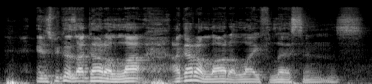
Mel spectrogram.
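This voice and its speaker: A man in his forties with a deep, very dark and mellow tone speaks in a relaxed, candid podcast conversation. His talk is loose and profane, broken up by easy laughs. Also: normal speed, slight background noise. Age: 40s. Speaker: podcast guest. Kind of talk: casual chat.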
